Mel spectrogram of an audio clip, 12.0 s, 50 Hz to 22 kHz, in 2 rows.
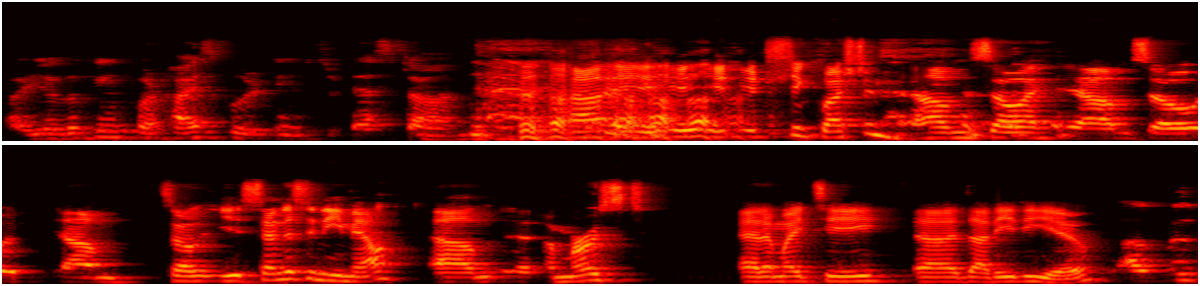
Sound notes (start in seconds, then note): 2.4 laughing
